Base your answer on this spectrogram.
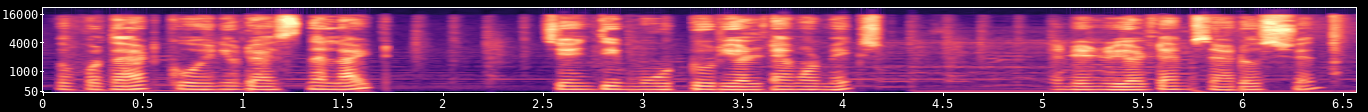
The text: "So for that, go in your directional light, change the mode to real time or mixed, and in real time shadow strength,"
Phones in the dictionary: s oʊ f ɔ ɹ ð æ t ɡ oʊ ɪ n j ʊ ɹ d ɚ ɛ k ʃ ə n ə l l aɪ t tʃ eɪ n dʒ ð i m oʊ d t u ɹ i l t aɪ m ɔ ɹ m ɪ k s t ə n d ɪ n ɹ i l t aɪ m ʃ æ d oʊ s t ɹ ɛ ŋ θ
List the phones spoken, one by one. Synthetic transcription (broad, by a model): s oʊ f ɔ ɹ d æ t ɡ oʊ ɪ n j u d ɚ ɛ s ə n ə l l aɪ t tʃ eɪ n dʒ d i m oʊ d t u ɹ i l t aɪ m ɔ ɹ m ɪ k s t ə n d ɪ n ɹ i l t aɪ m s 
